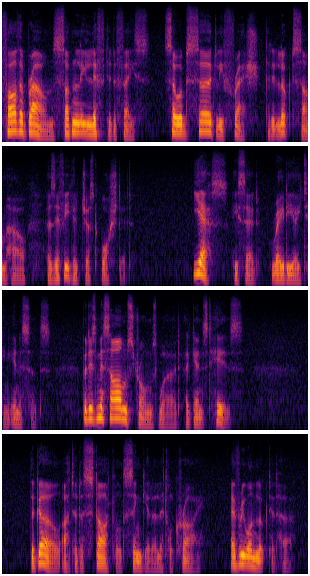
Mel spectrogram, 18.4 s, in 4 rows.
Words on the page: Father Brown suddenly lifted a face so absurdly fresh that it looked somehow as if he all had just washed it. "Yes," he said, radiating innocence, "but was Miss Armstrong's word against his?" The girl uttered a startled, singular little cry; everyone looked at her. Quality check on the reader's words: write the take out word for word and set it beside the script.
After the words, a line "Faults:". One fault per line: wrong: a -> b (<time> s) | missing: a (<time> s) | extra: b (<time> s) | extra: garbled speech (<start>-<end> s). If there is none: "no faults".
Father Brown suddenly lifted a face so absurdly fresh that it looked somehow as if he had just washed it. "Yes," he said, radiating innocence, "but is Miss Armstrong's word against his?" The girl uttered a startled, singular little cry; everyone looked at her.
Faults:
missing: all (5.6 s)
wrong: was -> is (10.5 s)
